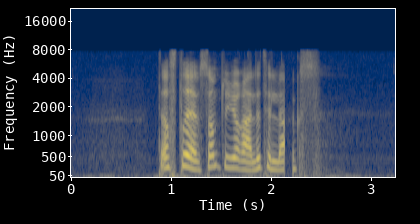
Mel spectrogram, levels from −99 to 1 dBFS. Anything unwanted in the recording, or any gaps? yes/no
yes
